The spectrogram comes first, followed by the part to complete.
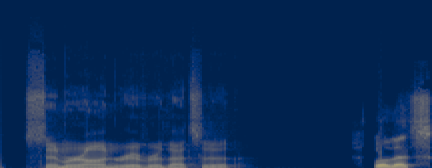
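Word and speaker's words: Cimarron: The Cameron River. Oh, Simmeron. Simmeron River.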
